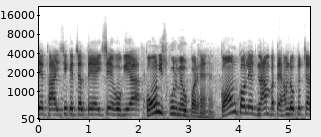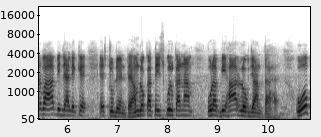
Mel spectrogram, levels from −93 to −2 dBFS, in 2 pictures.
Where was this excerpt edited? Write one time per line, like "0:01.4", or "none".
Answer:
0:02.0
